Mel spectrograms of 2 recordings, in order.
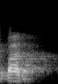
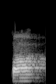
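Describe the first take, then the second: First: The word keeps both of its syllables. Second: The word is cut to one syllable.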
